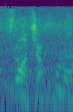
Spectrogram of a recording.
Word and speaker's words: sláinte: How do you say cheers in Irish? Yeah, sláinte. Take the TE off the end of it. Slán simply means goodbye. Right? So slán, goodbye, sláinte, cheers.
